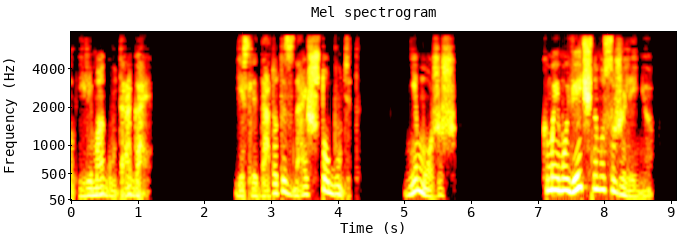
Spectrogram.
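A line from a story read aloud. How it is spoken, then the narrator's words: Quiet whisper. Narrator (Russian): тихо прошептал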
